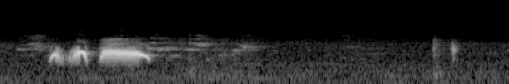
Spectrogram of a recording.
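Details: Spotted dove giving a luring coo at dawn in the native field voice: one phrase of two short hooting notes leading into a longer, steady low coo, then quiet apart from a brief faint note near the end.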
